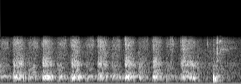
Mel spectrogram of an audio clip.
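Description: Fresh ginger rubbed along a fine microplane grater, giving a steady series of about nine rhythmic rasping strokes, close and fairly loud, with no talking.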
